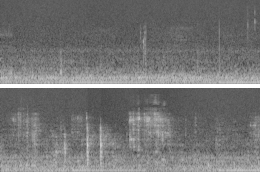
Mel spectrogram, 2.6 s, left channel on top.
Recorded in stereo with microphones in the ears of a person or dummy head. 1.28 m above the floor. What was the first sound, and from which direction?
Only background noise.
